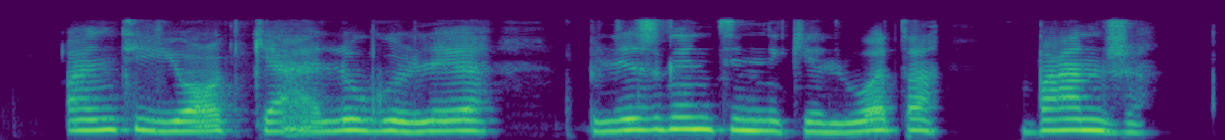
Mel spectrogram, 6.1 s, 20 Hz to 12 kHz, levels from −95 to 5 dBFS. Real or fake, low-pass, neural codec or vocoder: real; 7.2 kHz; none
